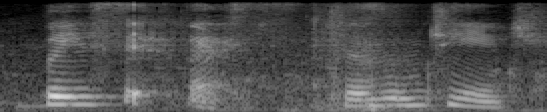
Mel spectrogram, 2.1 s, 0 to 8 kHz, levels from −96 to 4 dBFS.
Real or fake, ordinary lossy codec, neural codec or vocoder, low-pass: fake; none; codec, 24 kHz, 0.9 kbps, WavTokenizer, medium music audio release; 7.2 kHz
